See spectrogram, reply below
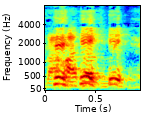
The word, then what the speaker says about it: hyperbole: But then, obviously, people work in massive hyperbole. – Too massive, hyperbole. by one syllable. – Hyperbole, even. And, yeah, it killed the British film industry, apparently, instead.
